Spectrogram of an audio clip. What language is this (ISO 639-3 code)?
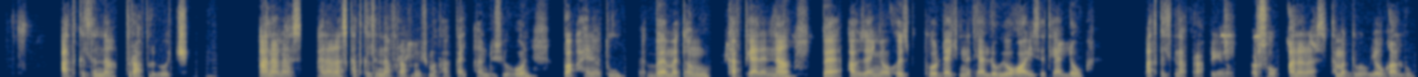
amh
